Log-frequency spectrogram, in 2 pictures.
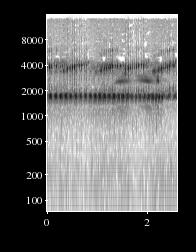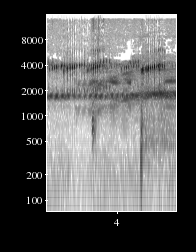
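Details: Frogs call in the St. Olaf College Natural Lands, where people are catching them: a strong, steady high trill with rapid, overlapping upswept chirps, interrupted by two brief sharp noises.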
